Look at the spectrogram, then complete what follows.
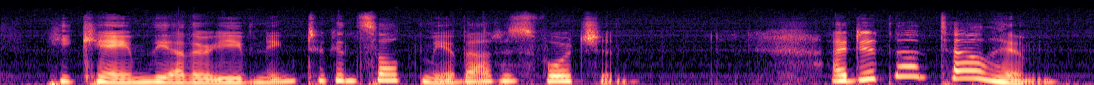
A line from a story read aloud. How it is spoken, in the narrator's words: she added with a laugh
